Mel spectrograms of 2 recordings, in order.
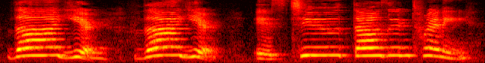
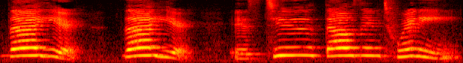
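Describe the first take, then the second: No difference in how they are said.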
